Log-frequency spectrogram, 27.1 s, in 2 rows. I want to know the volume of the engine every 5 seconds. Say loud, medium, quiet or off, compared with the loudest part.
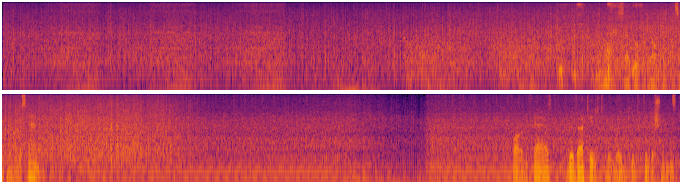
medium, medium, loud, loud, loud, loud.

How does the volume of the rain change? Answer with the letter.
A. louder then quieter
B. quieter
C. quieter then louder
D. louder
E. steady
D.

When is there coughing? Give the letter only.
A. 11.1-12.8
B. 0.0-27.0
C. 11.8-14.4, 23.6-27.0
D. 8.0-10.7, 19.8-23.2
A.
